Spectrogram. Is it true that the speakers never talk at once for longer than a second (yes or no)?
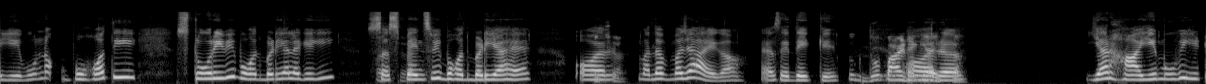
yes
